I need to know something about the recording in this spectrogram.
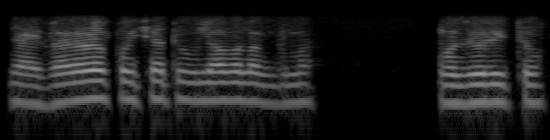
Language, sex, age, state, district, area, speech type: Assamese, male, 18-30, Assam, Morigaon, rural, conversation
